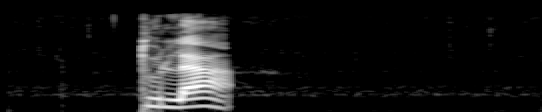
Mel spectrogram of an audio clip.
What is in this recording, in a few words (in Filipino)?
"tula", Tagalog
